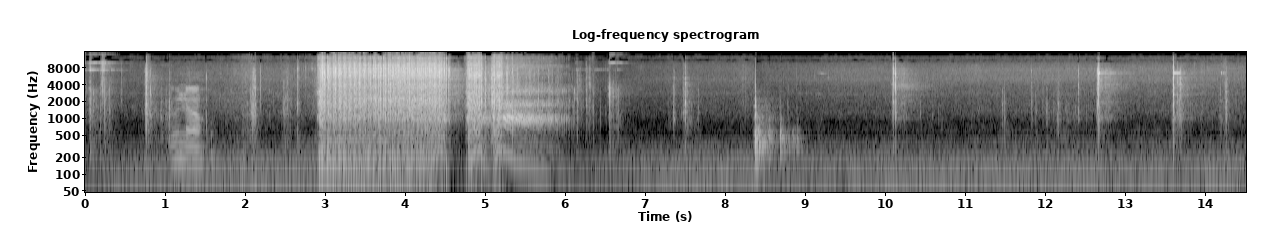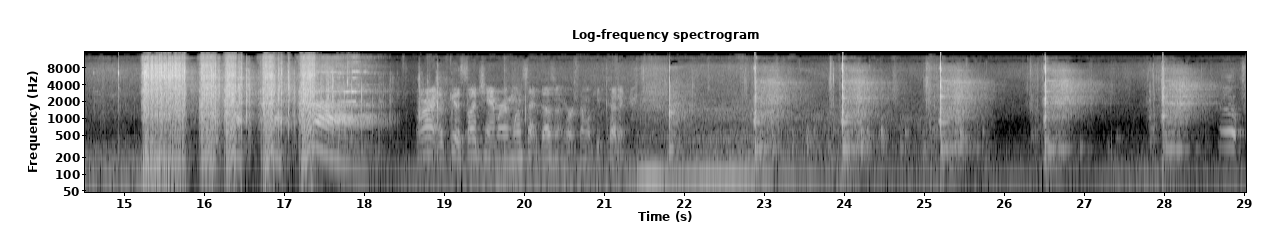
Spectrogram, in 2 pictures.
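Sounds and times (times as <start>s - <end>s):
air motor whine winding down: 2.9s - 6.2s, 15.2s - 18.4s, 21.2s - 26.0s
pneumatic impact wrench hammering: 2.9s - 6.2s, 15.2s - 18.4s, 22.8s - 28.7s.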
